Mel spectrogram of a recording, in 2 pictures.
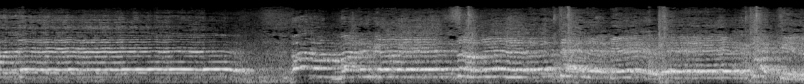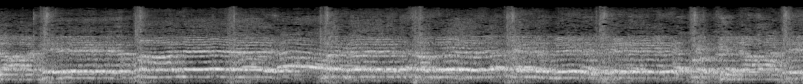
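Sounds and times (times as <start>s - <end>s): crowd of men chanting a lament: 3.1s - 16.0s
rhythmic chest-beating slaps: 4.2s - 16.0s.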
